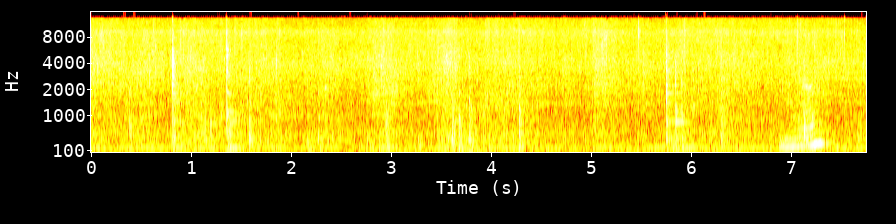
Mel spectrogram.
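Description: Vegetables fry in a pan with a constant close sizzle, while a utensil stirs and scrapes with scattered clacks and knocks against the pan.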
